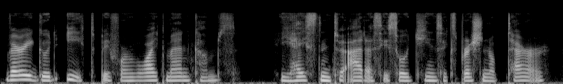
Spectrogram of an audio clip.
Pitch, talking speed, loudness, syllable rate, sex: 180 Hz, 190 wpm, -20 LUFS, 5.7 syllables/s, female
